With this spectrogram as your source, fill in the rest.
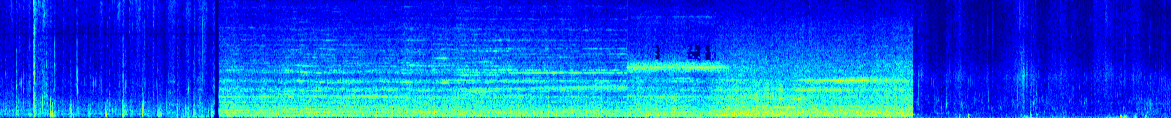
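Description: A moving freight train grinds past with high, sustained wheel squeal over a heavy rolling rumble for about fourteen seconds, with footsteps and scuffling heard before and after.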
